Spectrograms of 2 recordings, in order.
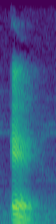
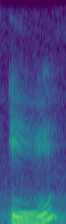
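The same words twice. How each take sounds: First: A as an open "eh"; E accent grave. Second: A as a closed "ay"; E accent aigu. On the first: Teacher revising again, accent grave, A said "eh". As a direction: say A like "eh", jaw more open. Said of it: "Accent grave". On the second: Teacher revising again, accent aigu, A said "ay". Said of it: "Accent aigu". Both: Shown as a demonstration.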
